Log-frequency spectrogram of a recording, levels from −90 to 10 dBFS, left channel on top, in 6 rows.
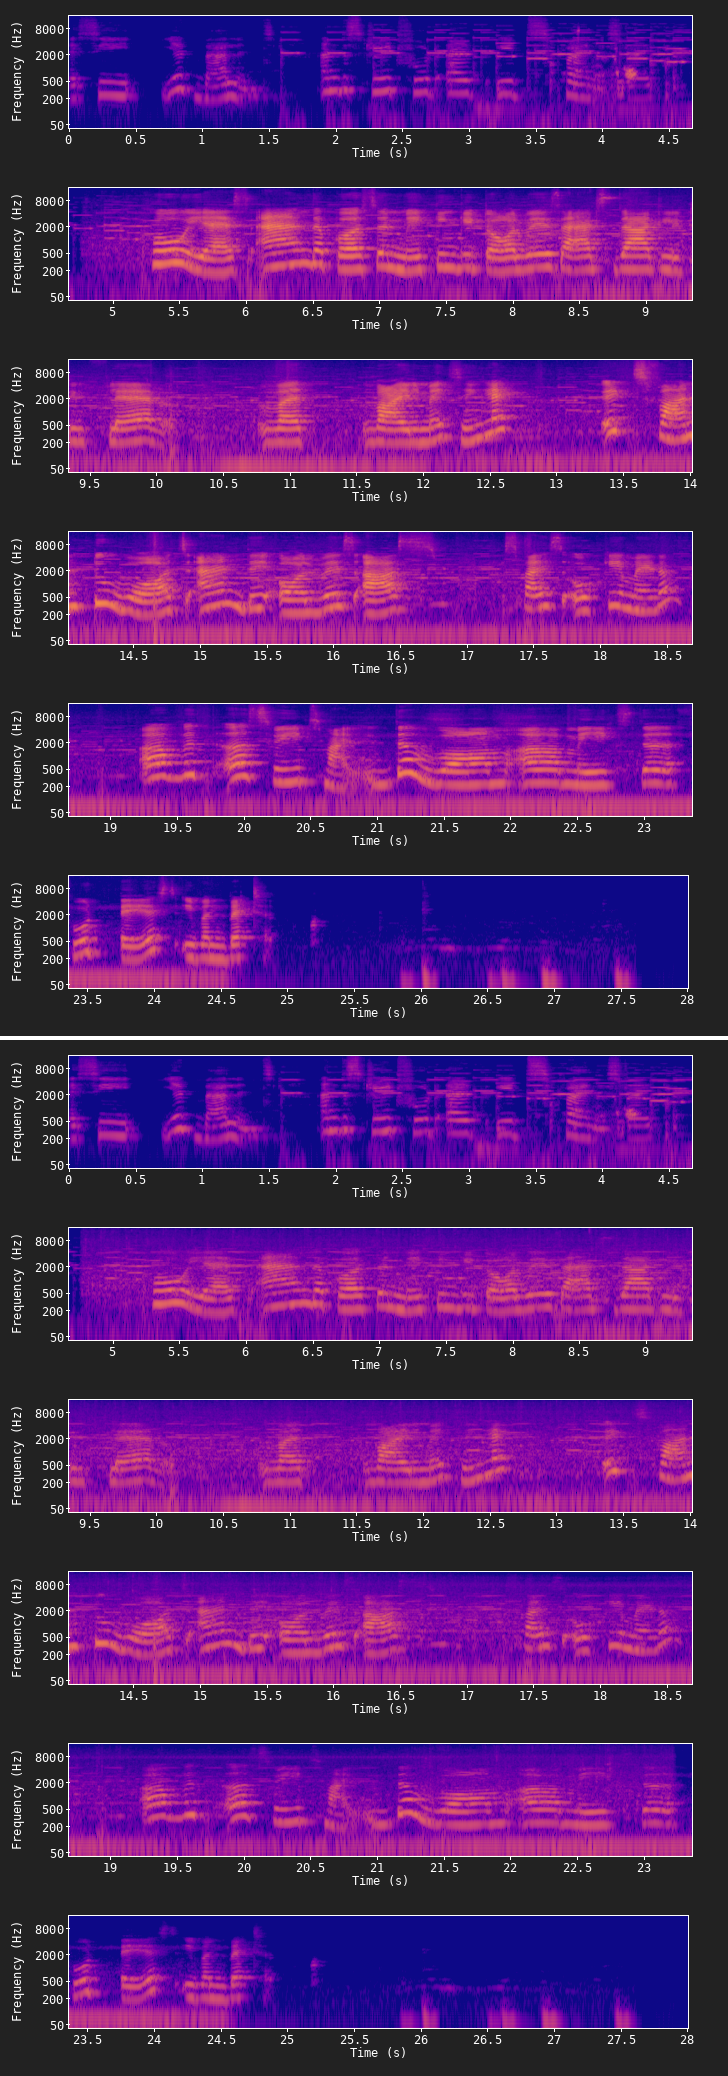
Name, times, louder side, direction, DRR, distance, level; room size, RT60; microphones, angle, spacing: voice 1, 0.0-1.5 1.9-4.4, right 3 dB, 30° right, 1.0 m, -47 dB
sound 1, 1.6-21.0, left 1 dB, 15° left, 1.0 m, -47 dB
sound 2, 4.7-23.2, right 5 dB, 50° right, 0.7 m, -53 dB
voice 2, 5.2-10.4 10.8-11.2 11.5-12.9 13.3-16.6 17.4-18.6 19.2-24.8, left 8 dB, 75° left, 0.3 m, -29 dB
sound 3, 8.4-24.6, left 2 dB, 60° left, 0.9 m, -50 dB
3.8 x 2.9 x 3.4 m
head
